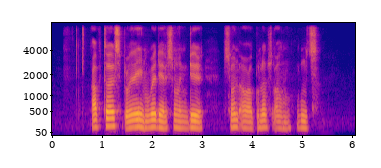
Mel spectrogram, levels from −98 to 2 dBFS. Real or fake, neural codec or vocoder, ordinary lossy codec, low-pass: fake; autoencoder, 22.05 kHz, a latent of 192 numbers a frame, VITS, trained on one speaker; none; 7.2 kHz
